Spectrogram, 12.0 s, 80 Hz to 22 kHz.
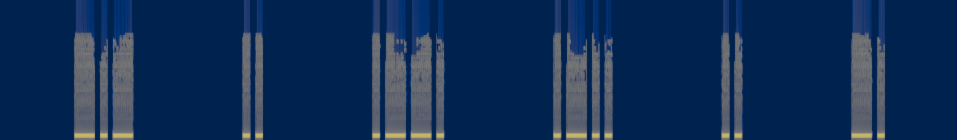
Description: Morse code, heard as a keyed tone, about 15 wpm, spaced as for 5 wpm, 1000 Hz. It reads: KIPLIN
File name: qotdfiles / 5wpm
